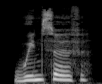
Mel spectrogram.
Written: windsurfer

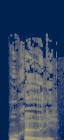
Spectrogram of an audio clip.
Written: uredelig

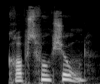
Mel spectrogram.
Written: kropsfunktion

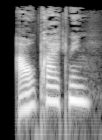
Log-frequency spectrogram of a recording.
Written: afbrækning

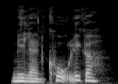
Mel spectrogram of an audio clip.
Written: melankoliker

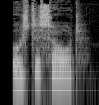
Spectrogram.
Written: ostesort

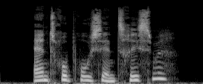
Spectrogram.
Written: antropocentrisme

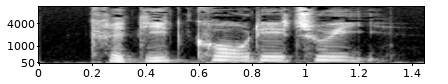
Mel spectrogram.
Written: kreditkortetui

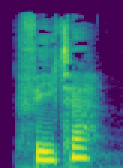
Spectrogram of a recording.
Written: feta

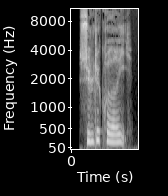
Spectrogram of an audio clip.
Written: syltekrydderi

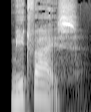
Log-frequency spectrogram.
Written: midtvejs

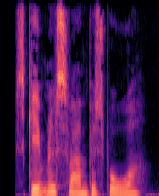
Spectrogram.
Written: skimmelsvampespore

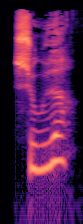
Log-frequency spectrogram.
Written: SUDEREN

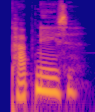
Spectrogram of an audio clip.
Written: papnæse

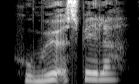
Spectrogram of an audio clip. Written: humørspiller

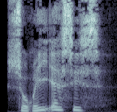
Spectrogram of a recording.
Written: psoriasis

